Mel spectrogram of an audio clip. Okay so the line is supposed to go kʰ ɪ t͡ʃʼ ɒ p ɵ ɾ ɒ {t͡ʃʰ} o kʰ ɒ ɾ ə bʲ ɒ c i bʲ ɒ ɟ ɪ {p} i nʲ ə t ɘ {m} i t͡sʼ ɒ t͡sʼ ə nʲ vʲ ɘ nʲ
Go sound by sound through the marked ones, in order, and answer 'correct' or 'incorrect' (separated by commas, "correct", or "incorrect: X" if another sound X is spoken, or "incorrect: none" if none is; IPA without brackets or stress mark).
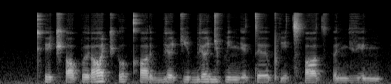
incorrect: t͡ʃʼ, correct, incorrect: pʼ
